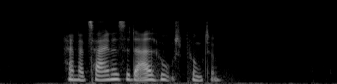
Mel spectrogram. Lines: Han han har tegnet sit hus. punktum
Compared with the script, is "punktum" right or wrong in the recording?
right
